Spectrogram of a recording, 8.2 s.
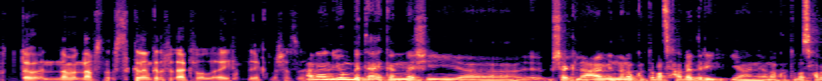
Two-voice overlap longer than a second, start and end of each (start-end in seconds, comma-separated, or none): none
